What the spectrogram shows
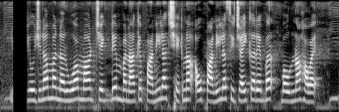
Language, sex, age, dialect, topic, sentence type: Chhattisgarhi, female, 18-24, Eastern, agriculture, statement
